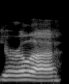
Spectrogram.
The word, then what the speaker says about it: Guerilla: I pronounce it Guerilla Sex Ed, but I end up when I talk fast, it just ends up sounding like gorilla, like the animal.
